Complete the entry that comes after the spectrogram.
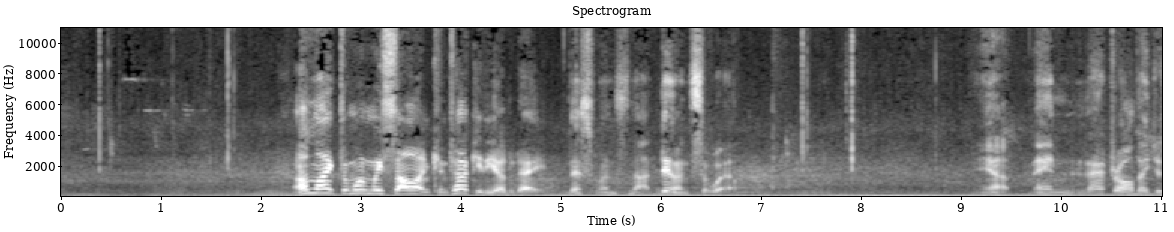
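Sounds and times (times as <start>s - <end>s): faint clicks: 0.3s - 1.9s.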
